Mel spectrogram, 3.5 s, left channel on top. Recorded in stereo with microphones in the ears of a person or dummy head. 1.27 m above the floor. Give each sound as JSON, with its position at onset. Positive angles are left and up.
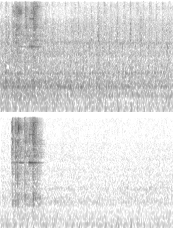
{"t": 0.2, "sound": "a clink", "side_deg": -65, "distance_m": 1.7}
